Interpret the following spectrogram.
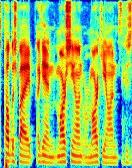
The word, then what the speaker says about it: Marcion: is published by Marcion, whose name is pronounced Markion.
